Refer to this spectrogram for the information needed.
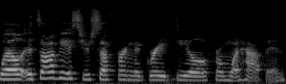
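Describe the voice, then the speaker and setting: Using a put-on character voice, a woman speaks at a fairly quick pace with a raspy, fairly high pitch and ordinary pitch variation. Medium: read story.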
